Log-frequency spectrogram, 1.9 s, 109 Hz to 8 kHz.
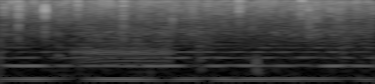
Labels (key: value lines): label: biophony, croak
recorder: SoundTrap 500

label: biophony, midshipman
recorder: SoundTrap 500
